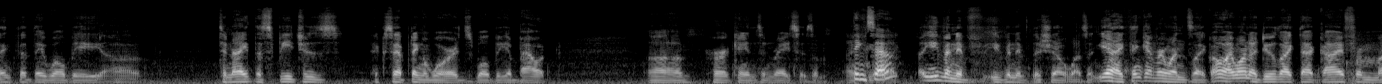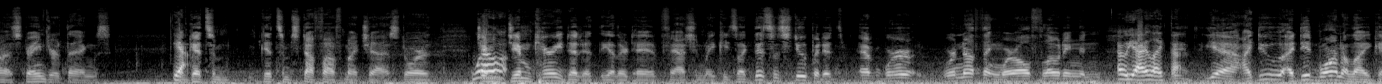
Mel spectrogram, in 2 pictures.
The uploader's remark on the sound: back in the car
